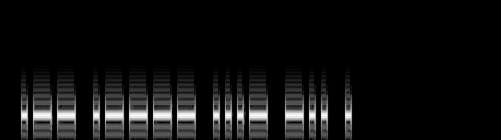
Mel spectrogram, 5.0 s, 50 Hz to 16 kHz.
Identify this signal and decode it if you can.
Morse code, heard as a keyed tone, about 20 wpm, 700 Hz. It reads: W1VDE
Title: USA Callsign DE Callsign - 5 Characters - 20wpm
